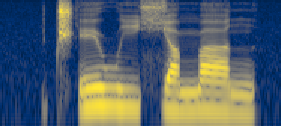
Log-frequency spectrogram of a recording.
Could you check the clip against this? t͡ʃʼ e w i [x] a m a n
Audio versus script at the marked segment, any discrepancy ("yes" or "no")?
yes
